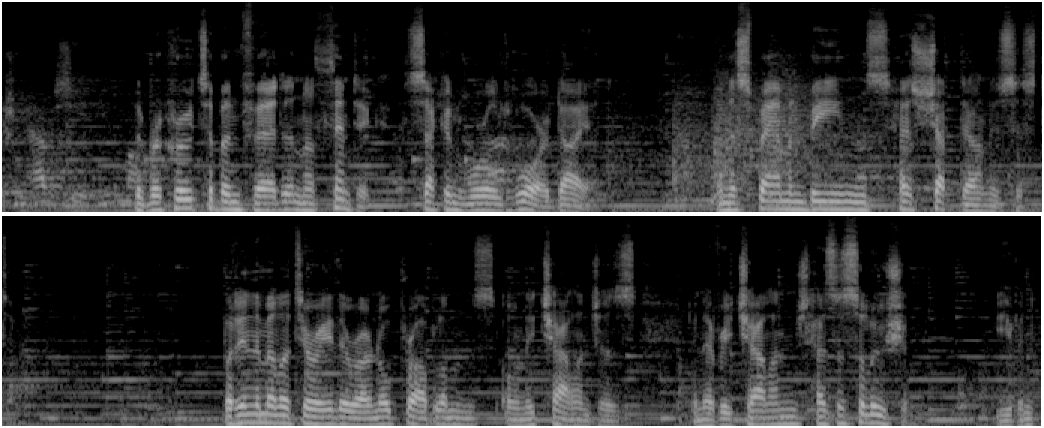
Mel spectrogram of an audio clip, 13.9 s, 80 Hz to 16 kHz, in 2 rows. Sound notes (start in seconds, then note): 1.6 voiceover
